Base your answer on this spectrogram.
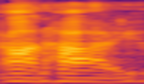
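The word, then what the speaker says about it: Anh Hai: It's A-N-H-H-A-I. – Oh, okay. – It's like On High. Like two different words.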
